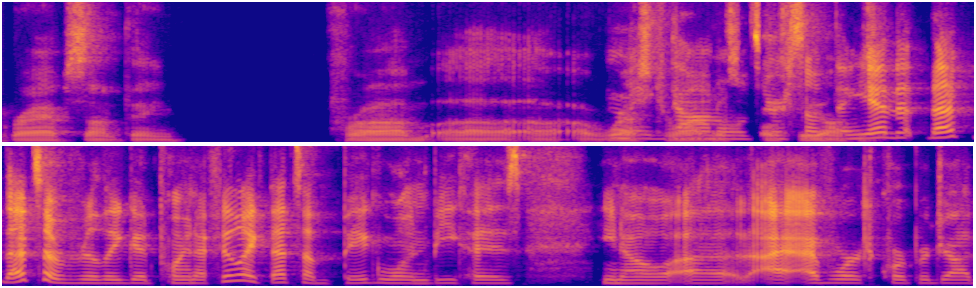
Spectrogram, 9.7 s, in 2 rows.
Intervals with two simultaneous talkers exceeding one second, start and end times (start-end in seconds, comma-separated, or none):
3.0-4.4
